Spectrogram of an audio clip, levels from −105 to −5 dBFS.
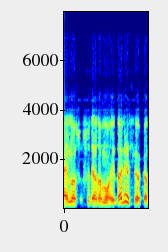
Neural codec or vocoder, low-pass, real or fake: codec, 16 kHz, 8 kbps, FunCodec, trained on LibriTTS, 25 frames a second; 7.2 kHz; fake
